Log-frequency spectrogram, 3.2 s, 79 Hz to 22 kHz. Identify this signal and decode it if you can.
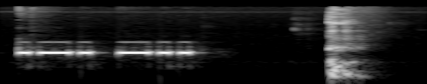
Morse code, heard as a keyed tone, about 15 wpm, 650 Hz. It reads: RD
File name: 2025cw / speedup / 16wpm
